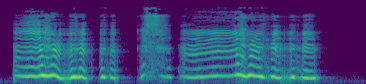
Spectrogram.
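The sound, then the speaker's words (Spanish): Whimpering, wailing sobs from a voice imitating a little mouse crying inconsolably, several drawn-out moaning cries with wavering pitch, broken by short catches and gasps of breath. “Al ratoncillo se le quebró la voz y se puso a llorar desconsoladamente.”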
